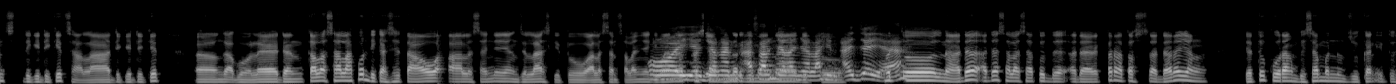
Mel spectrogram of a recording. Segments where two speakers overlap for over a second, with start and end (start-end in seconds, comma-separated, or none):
6.5-8.9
